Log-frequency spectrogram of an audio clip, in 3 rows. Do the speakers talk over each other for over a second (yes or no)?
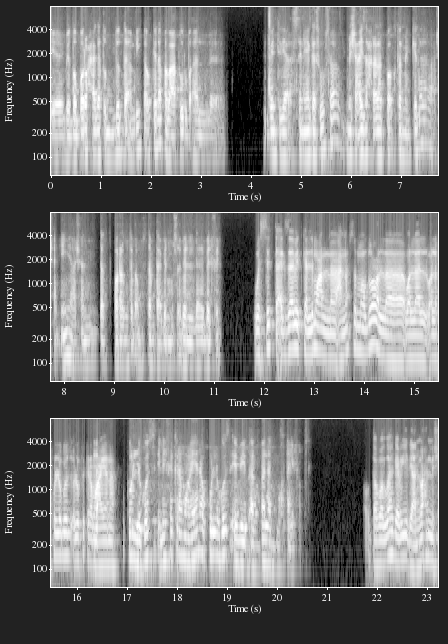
no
